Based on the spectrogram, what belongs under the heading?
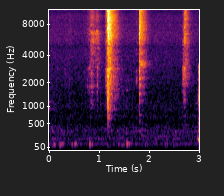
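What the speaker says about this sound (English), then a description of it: "the shutter seems to work" Olympus 35 RC film camera shutter firing, three crisp clicks spaced apart over quiet handling noise, close and faint, with no talk.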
